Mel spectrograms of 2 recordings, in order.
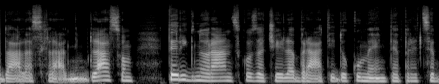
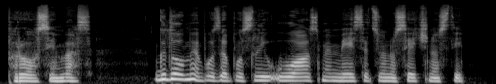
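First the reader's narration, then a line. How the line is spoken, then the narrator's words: Trembling voice. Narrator (Slovenian): sem vprašala z drhtečim glasom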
